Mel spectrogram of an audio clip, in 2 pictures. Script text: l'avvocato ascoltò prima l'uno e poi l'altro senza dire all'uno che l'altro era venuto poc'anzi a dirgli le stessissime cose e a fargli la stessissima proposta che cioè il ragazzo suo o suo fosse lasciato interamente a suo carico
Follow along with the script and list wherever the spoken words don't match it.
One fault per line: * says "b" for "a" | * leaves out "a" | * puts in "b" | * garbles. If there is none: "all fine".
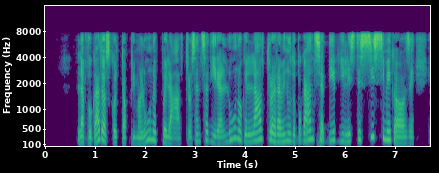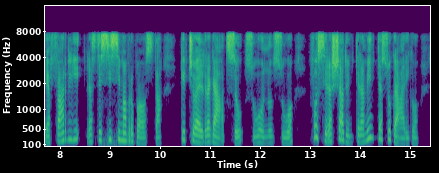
* puts in "non"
